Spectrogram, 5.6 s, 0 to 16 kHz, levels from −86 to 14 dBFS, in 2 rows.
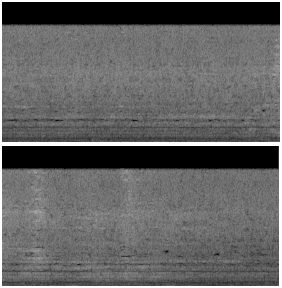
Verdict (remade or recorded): recorded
